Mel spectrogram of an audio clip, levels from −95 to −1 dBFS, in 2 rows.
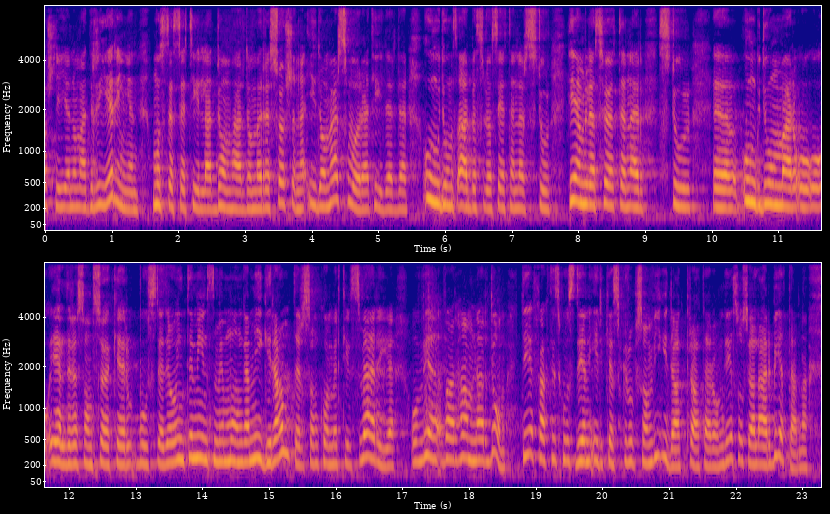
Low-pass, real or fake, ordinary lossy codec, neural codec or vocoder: none; fake; none; codec, 16 kHz, 16 kbps, FreqCodec, smaller model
